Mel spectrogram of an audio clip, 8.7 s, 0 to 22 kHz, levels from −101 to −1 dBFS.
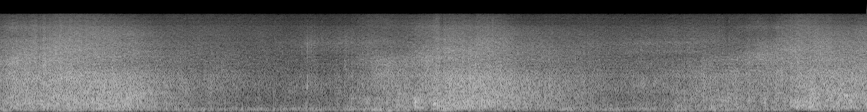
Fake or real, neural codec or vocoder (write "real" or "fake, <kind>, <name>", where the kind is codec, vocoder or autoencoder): fake, codec, SNAC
